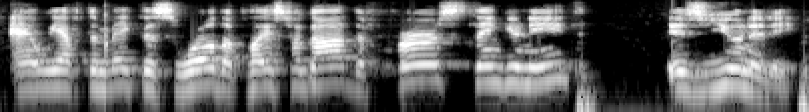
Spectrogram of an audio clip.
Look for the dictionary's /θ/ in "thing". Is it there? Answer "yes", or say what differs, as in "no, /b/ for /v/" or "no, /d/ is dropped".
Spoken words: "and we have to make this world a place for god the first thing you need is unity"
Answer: yes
